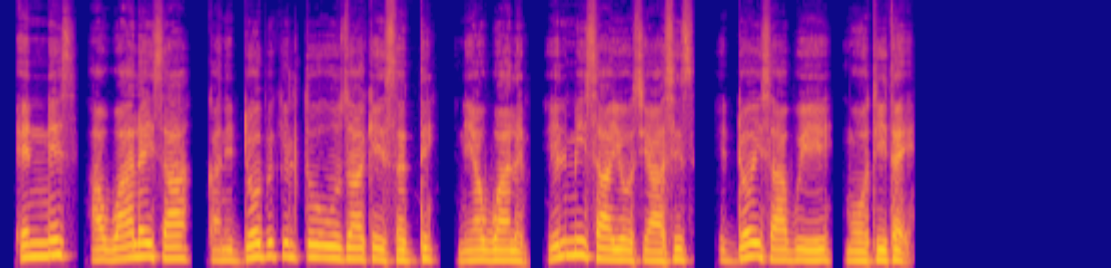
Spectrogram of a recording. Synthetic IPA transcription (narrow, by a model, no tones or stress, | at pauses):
ʔɪnːɪs | ɐwːaːlɐɪsaːkɐnɪd̪ːo̞ːbɪkʼɪlt̪uːuːzaːke̞ːsːɐt̪ːɪ | nɪɐwːaːlɛmɛʔɪlmɪːsaːjo̞ːsɪjaːsɪs | ɪd̪ːo̞ːɪsaːbʊʔeːmo̞ːt̪iːt̪ɐʔɛ̥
